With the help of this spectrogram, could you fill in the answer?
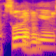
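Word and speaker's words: FluentU: Uh and also there's one called Fluent U as in fluent univers. I don't know. It's university. I think it's actually U as in you. So Fluent You, Speech, and Elsa.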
